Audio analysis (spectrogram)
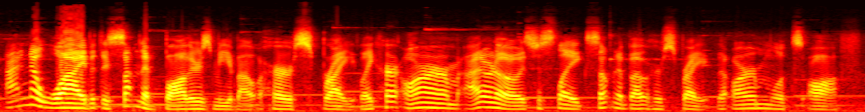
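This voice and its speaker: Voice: medium pitch, animated, moderate pace, few pauses, fairly bright tone, faint music behind. A streamer reading visual novel text aloud and adding casual commentary.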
